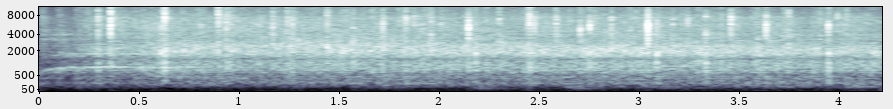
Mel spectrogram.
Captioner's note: audience applauding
